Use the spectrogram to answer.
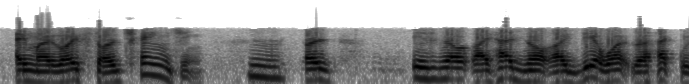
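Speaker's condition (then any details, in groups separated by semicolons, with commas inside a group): Traumatic brain injury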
